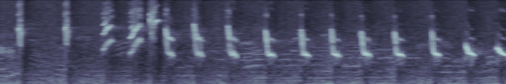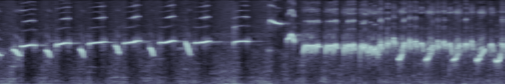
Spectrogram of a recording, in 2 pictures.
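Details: Blorok white-rumped shama song used to train other birds, rich in imitated phrases: a steady series of sharp falling notes, then even repeated whistles at one pitch, ending in fast buzzy falling notes.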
